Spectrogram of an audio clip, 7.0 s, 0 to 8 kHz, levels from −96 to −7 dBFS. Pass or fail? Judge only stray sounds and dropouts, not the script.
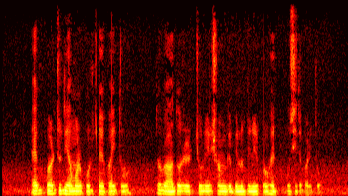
fail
